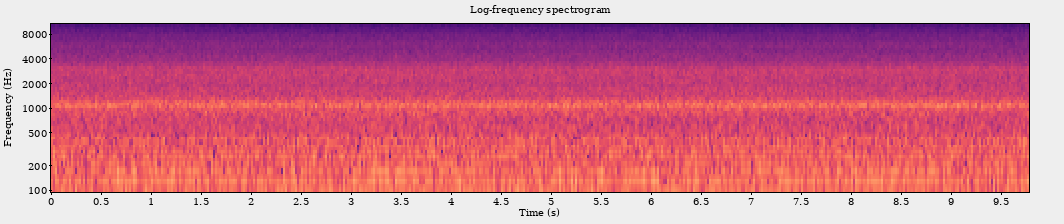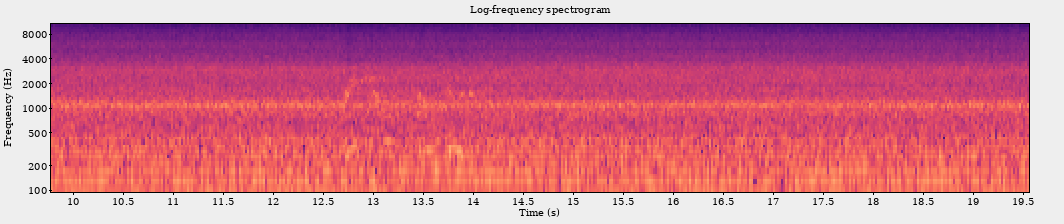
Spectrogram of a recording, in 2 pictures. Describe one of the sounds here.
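A small plane's engine drones steadily from inside the cockpit.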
